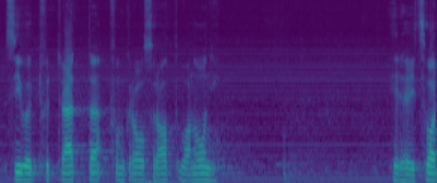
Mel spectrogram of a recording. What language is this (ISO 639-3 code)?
gsw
